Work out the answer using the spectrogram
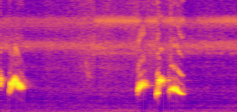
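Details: Female red-whiskered bulbul calling in the morning to prompt the male to sing: a single bright whistled note, then after a pause a quick three-note phrase of clear whistles, the last sliding downward.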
